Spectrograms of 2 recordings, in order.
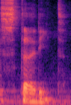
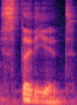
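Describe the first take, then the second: First: Studied as two syllables, STUD-eed; just add d to the end of study in studied; studied ending straight in d; no extra vowel. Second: Studied mispronounced with three syllables, STUD-ee-id; studied said wrongly as study-ed; wrong extra vowel. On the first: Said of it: "but cried and studied". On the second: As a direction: add a vowel before the last d in studied. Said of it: "without an extra vowel. So not studied". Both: Shown as a demonstration.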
